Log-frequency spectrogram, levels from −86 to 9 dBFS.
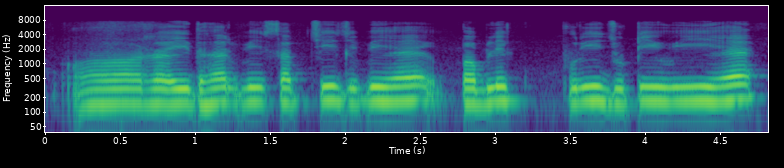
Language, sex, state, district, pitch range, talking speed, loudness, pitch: Hindi, male, Jharkhand, Jamtara, 155-170 Hz, 150 wpm, -15 LUFS, 165 Hz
